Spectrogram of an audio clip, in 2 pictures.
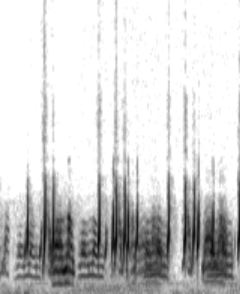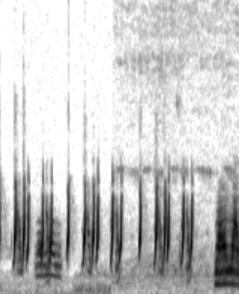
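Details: Common quail voices: clusters of sharp bright notes and throaty nasal growls, overlapping at first. Later come spaced single clipped notes, with a high steady hiss in the last seconds.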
